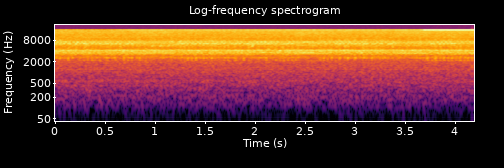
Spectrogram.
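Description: Quiet room tone: a steady hiss with a thin, faint high-pitched whine, unchanging throughout.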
